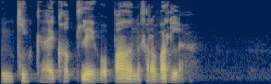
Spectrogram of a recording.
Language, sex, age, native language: Icelandic, male, 18-19, Icelandic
